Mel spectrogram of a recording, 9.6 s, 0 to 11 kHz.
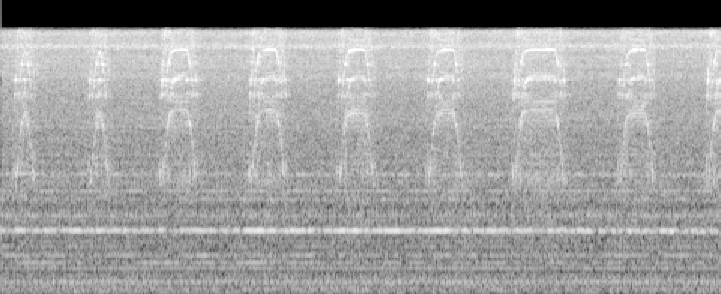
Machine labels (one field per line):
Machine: slide rail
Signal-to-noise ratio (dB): -6 dB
